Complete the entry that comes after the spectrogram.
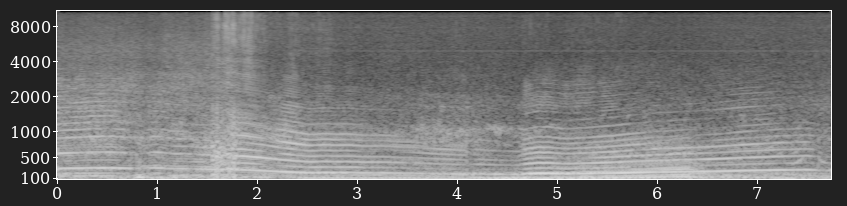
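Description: Honda S2000's 2.2-litre inline-four engine heard from inside the open-top cabin under hard autocross driving, its revs falling away, then jumping up suddenly about halfway through as if on a downshift, and climbing again. A brief hiss cuts across it about two seconds in.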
